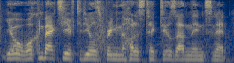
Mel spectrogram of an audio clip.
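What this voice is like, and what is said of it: Hoarse, raspy sick voice. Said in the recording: “with no voice because that man is sick ... I sound like a pack a day kind of guy”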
